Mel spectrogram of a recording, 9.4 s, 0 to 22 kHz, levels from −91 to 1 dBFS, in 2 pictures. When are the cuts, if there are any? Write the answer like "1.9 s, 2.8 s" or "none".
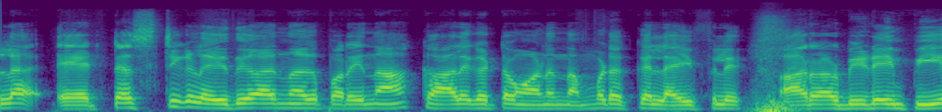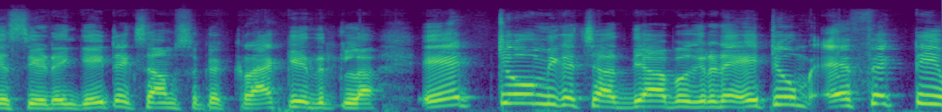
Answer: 3.8 s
